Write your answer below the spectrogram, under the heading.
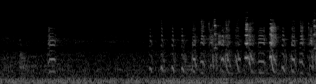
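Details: Pet zebra finch at home, calling back while its owner talks to it: after a quiet start with one faint note, a quick run of short, buzzy, nasal notes begins halfway through and grows louder toward the end.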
